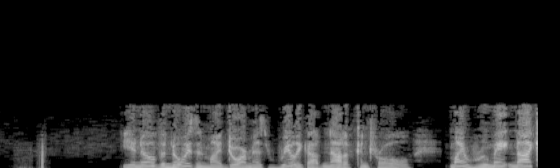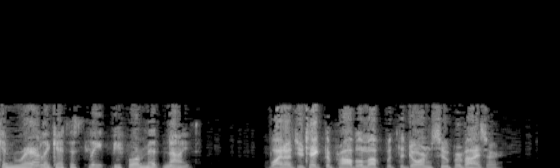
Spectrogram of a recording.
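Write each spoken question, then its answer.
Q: What does the man suggest the woman do?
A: Talk to the dorm supervisor about the noise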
